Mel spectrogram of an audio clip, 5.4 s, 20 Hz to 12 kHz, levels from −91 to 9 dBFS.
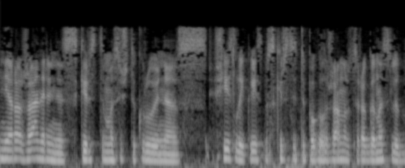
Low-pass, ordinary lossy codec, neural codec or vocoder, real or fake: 7.2 kHz; MP3, 32 kbps; none; real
